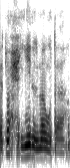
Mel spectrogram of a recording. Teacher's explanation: الحاء نسكنها جيدا مع الهمس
